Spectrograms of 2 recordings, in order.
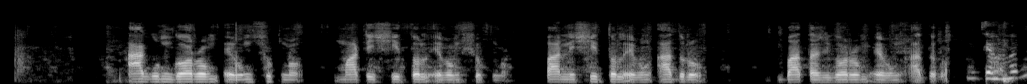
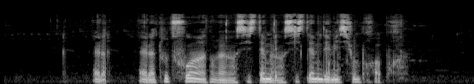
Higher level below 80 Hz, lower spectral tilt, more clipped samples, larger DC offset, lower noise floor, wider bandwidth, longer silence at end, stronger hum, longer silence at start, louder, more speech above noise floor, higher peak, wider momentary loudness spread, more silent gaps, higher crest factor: second, -62 dBFS vs -46 dBFS; first, -5.5 dB/octave vs -3 dB/octave; neither; neither; first, -62 dBFS vs -58 dBFS; second, 7.8 kHz vs 11.5 kHz; second, 0 s vs 0.7 s; neither; second, 0.15 s vs 0.95 s; second, -19 LUFS vs -15 LUFS; about the same, 44 dB vs 41 dB; about the same, 0 dBFS vs 0 dBFS; second, 11 LU vs 17 LU; neither; about the same, 18 dB vs 18 dB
